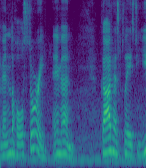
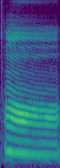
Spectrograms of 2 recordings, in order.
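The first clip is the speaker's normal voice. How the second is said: ordinary talk, nothing marked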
